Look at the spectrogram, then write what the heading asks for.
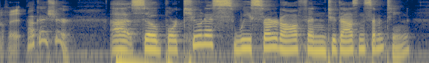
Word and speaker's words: Portunus: But you said it right, Portunus.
